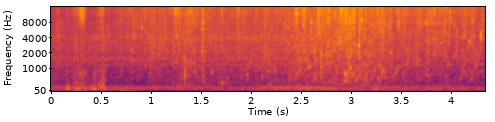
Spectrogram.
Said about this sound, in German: Was uns empfängt auf der Insel ist aber nicht Ruhe, sondern Lärm, Traktorlärm, Pumpen, Rufe.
